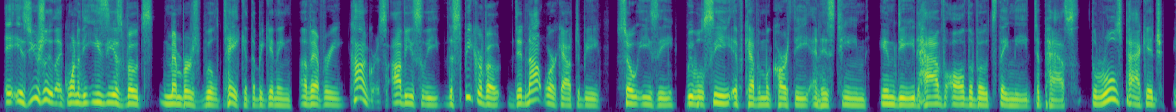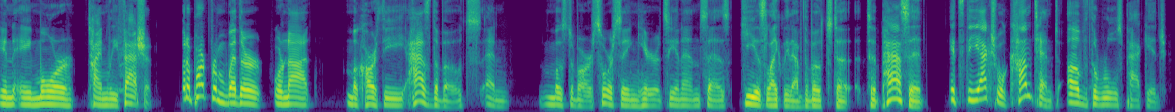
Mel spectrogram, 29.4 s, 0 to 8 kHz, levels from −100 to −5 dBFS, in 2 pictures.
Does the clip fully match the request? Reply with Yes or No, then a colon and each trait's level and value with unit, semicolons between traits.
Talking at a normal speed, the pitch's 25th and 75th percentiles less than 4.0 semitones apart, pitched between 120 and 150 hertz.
Yes: average, 190 wpm; average, 3.6 semitones; medium, 140 Hz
